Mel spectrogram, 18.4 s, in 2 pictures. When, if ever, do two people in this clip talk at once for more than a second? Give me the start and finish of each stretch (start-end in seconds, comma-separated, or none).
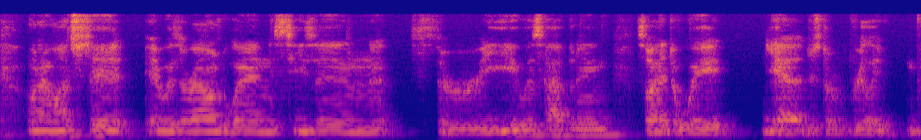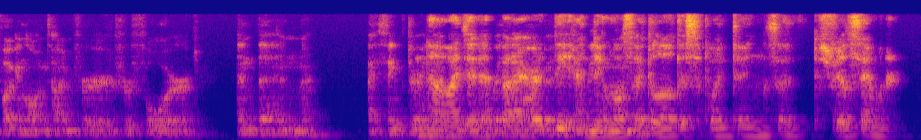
13.4-15.7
